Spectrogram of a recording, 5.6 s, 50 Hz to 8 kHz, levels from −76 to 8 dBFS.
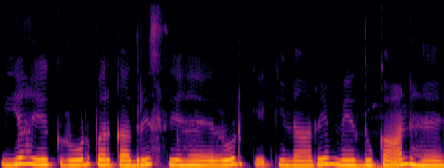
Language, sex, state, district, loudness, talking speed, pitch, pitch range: Hindi, female, Jharkhand, Garhwa, -12 LUFS, 140 wpm, 235 Hz, 225-255 Hz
